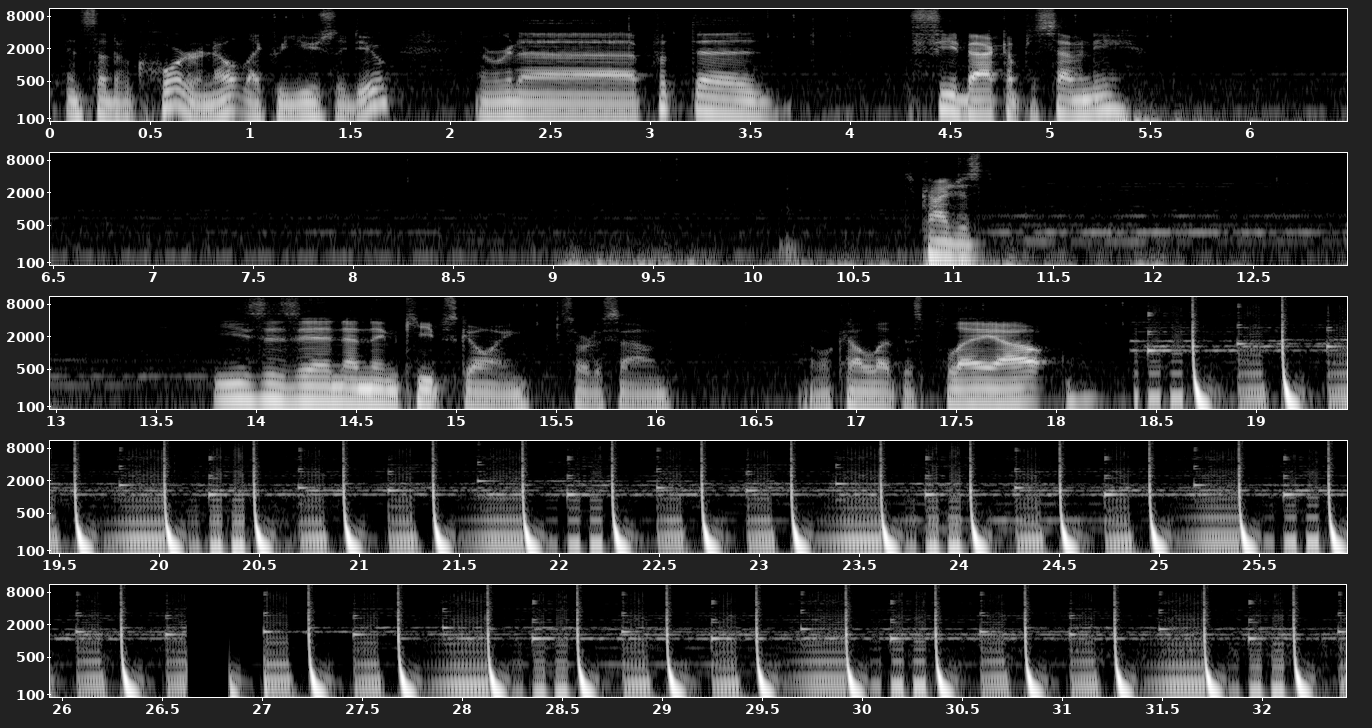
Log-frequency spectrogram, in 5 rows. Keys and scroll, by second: 2.5-3.3 typing, 15.6 space.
